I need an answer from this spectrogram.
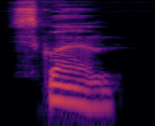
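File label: "squirm", Australian English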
